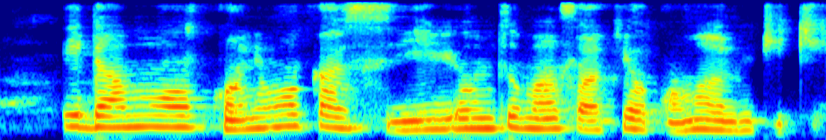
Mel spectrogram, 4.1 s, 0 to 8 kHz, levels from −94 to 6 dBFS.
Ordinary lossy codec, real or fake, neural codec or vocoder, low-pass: none; fake; codec, 44.1 kHz, 2.6 kbps, SNAC; 7.2 kHz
